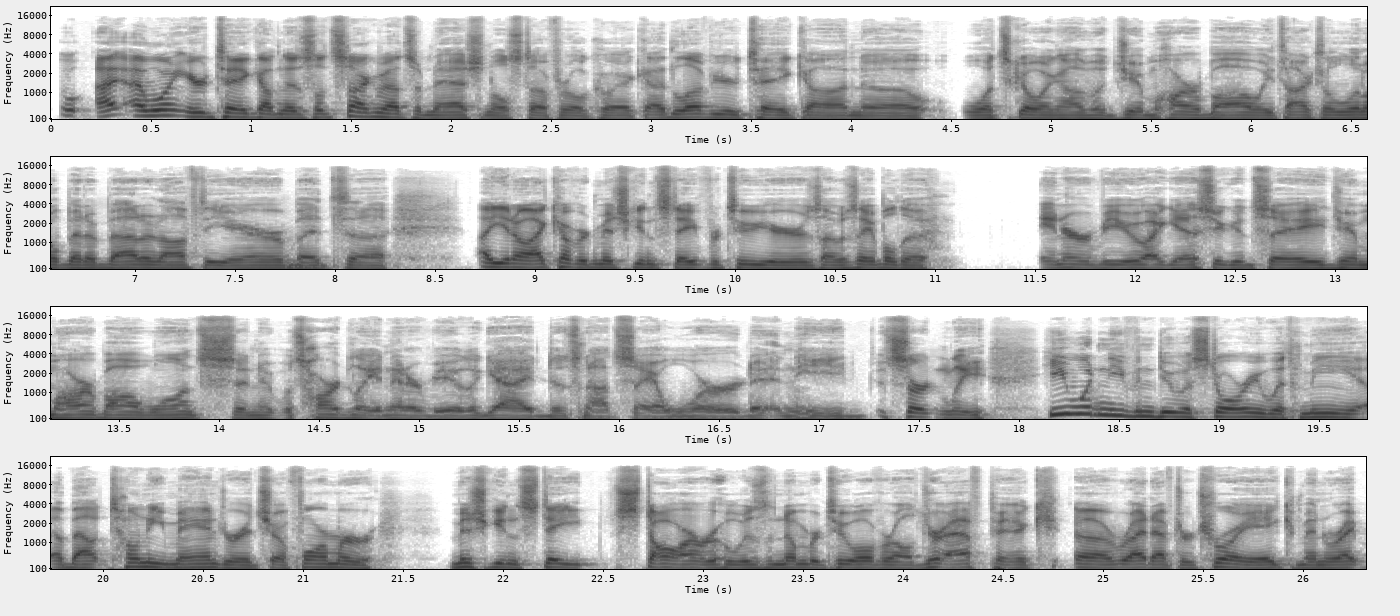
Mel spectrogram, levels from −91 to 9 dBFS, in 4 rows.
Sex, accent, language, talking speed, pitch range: male, American, English, 245 wpm, 105-130 Hz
